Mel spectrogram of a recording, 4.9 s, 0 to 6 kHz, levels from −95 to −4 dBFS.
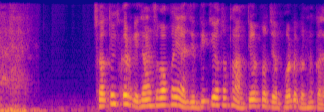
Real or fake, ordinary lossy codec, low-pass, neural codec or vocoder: fake; none; 5.4 kHz; codec, 16 kHz, 2 kbps, FreqCodec, smaller model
